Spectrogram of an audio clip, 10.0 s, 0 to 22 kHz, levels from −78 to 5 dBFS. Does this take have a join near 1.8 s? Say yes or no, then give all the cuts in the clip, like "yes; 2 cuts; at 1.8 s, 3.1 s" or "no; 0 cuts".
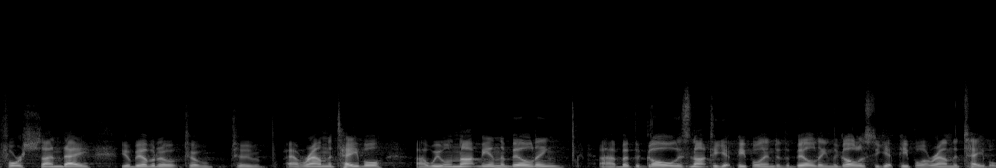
no; 1 cut; at 5.9 s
